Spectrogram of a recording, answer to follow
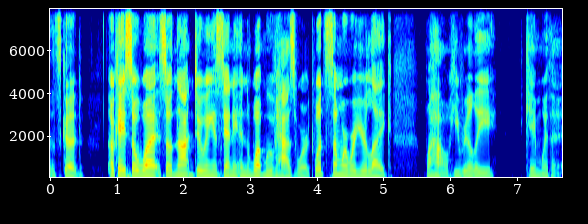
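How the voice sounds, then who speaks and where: Speaking at a moderate pace, a woman with a medium-pitched voice shows ordinary pitch variation on a very clean recording with a silent background. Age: 30s. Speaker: podcast host. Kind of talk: casual interview chat.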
